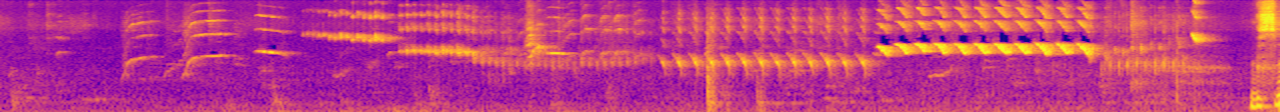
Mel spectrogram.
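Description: Small songbirds chirping, with scattered short whistled calls and chirps. About halfway through they break into fast, louder trills that go on for a few seconds.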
